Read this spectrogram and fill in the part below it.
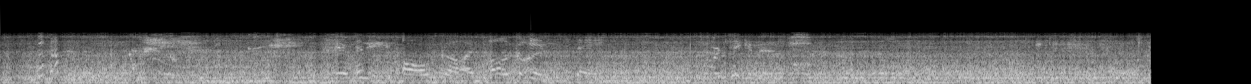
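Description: Young women talk and laugh close by.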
